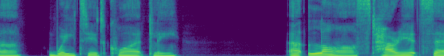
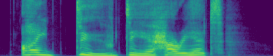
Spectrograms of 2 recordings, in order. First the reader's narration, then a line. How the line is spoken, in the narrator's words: cried Emma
